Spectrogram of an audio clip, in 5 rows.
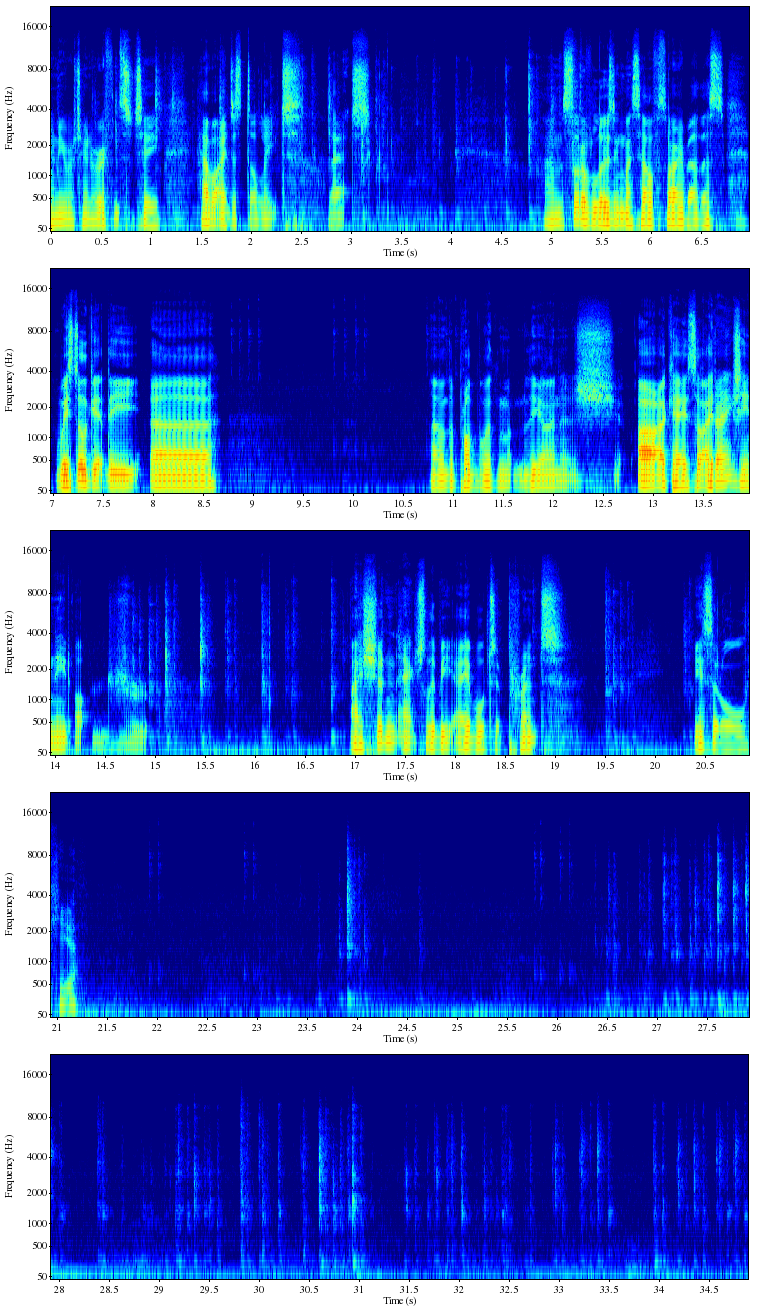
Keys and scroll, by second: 1.0 Right, 1.0 ctrl+shift+Left, 1.2 ctrl+shift+Left, 1.6 BackSpace, 2.1 Down, 2.3 Down, 2.4 Down, 2.7 shift+Up, 3.0 BackSpace, 3.4 BackSpace, 4.7 Down, 4.7 ctrl+s, 5.2 Down, 11.9 ctrl+`, 14.4 shift+Home, 14.7-16.0 typing, 15.6 Down, 16.2 Down, 16.6 Up, 16.8 Down, 17.0 Down, 17.1 Down, 17.4 Up, 17.7 Up, 18.2 Right, 18.5 End, 18.7 Return, 19.6 Return, 19.6 ctrl+v, 23.8 shift+Home, 27.3 Down, 27.3 Up, 27.8 shift+Left, 28.3 shift+Home, 29.1-32.3 typing, 32.9 Right, 33.9 Left, 33.9 s, 34.1 Right, 34.3 Right, 34.5 Left, 34.7 Left.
